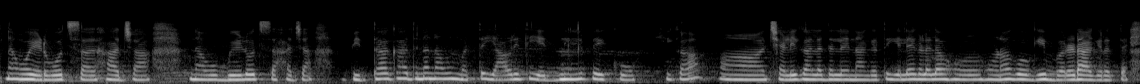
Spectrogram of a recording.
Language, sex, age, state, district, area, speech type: Kannada, female, 30-45, Karnataka, Hassan, rural, spontaneous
